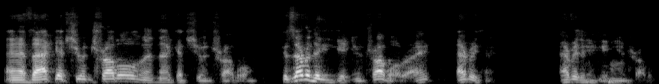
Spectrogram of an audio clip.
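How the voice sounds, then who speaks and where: A man's voice: on the low side, big pitch swings, very fast, husky. A man giving conversational interview answers as a game designer, emphatic, repeating words and often checking in with rhetorical questions.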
